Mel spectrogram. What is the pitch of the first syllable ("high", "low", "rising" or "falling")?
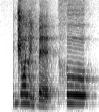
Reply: high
